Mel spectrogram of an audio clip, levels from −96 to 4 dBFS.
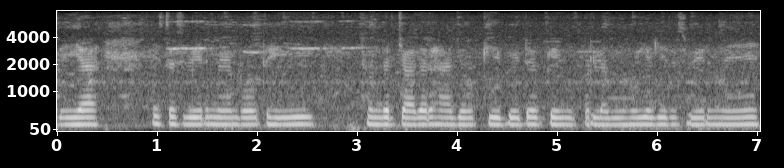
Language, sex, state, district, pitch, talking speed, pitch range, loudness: Hindi, male, Punjab, Fazilka, 175 Hz, 160 wpm, 170-175 Hz, -18 LUFS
